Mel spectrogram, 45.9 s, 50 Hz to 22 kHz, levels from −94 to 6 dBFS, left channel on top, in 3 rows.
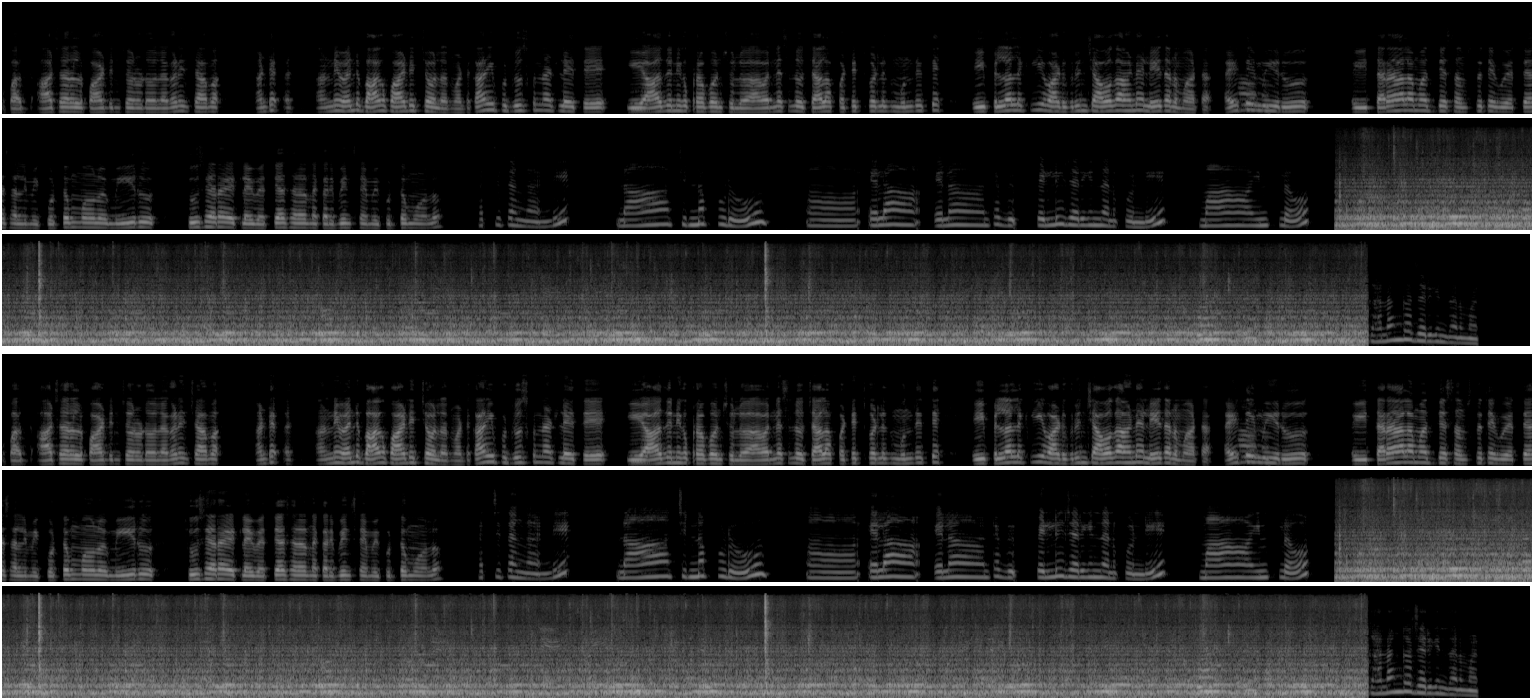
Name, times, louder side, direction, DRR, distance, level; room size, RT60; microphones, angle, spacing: voice 1, 0.0-2.2 2.5-9.4 9.7-13.1 13.5-16.8 17.2-19.7 33.4-33.8 38.9-40.3, right 2 dB, 45° right, 2.8 m, -50 dB
voice 2, 12.4-12.7 20.2-21.0 21.5-23.0 23.3-26.9 27.3-28.4 28.9-29.4 29.8-32.8 33.8-35.4 36.0-38.1 40.2-40.9 41.4-45.4, right 2 dB, 60° right, 4.8 m, -54 dB
sound 1, 28.6-44.3, right 1 dB, 25° right, 2.2 m, -39 dB
open air
head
